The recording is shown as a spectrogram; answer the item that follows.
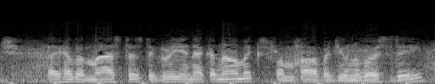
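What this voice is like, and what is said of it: Unusual non-American accent. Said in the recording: “You don't sound like an American. ... Now that I listen, that's an unusual accent.”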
